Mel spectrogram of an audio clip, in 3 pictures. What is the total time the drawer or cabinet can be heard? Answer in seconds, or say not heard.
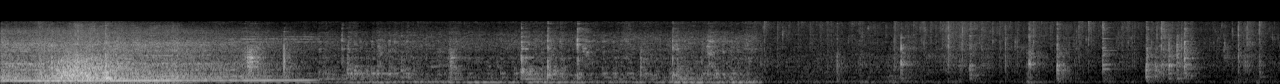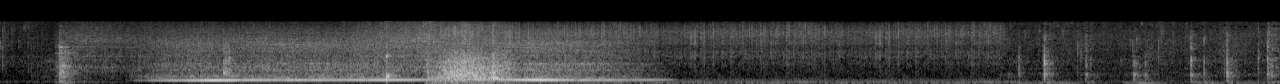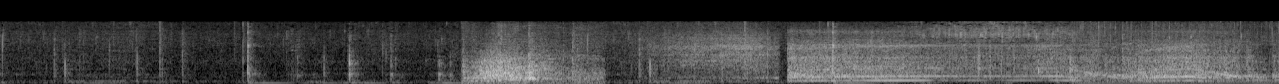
4 s.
